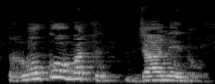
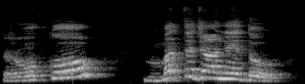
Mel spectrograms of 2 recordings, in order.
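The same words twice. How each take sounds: First: "रोको मत" as one unit, pause, then "जाने दो"; pause after मत. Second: Rising, drawn-out "रोको", pause, then "मत जाने दो"; pause after रोको. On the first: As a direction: break after मत, slow and deliberate. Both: Shown as a demonstration. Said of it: "अगर यहाँ पर हम एक कॉमा लगा दें".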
